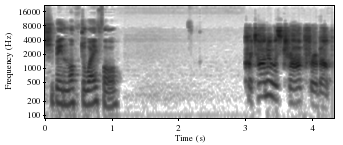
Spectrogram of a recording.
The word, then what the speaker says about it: Cortana: Queen Meta, let's go back to Quintana, sorry. How do I say her name? Cortana. You can say it like Cortana.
